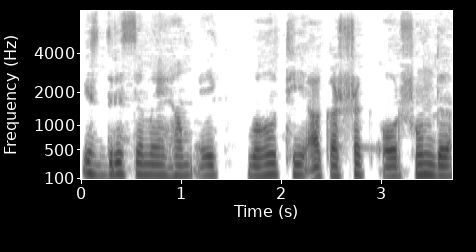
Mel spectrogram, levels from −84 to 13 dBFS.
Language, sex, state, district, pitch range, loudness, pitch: Hindi, male, Uttar Pradesh, Etah, 130-140 Hz, -21 LUFS, 135 Hz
